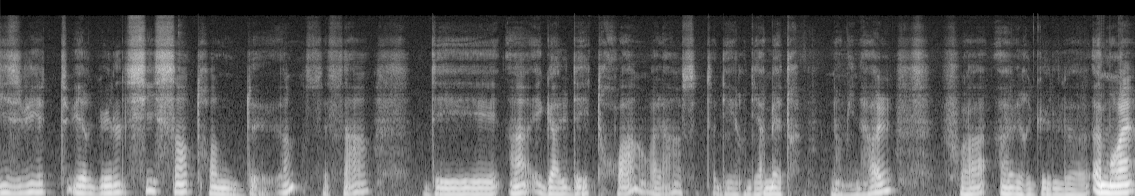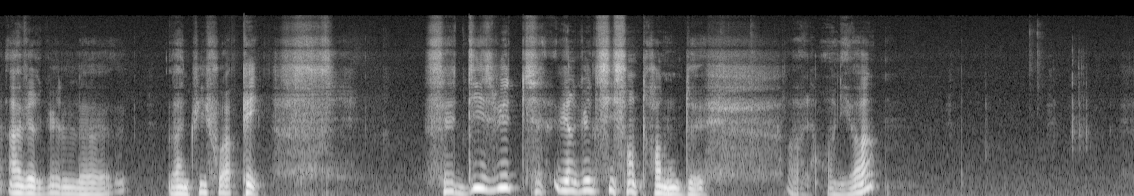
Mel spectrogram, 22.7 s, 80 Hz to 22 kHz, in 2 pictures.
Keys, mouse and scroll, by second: 18.8 click, 21.1 click, 22.1 scroll up 1.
